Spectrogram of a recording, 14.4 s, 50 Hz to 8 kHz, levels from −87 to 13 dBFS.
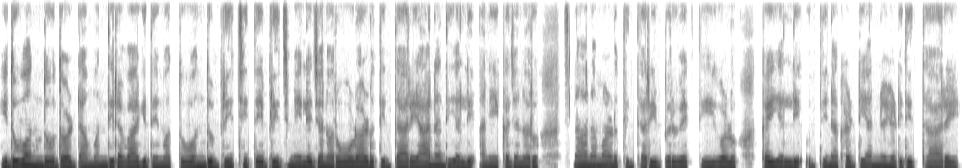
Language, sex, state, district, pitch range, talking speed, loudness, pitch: Kannada, female, Karnataka, Bidar, 195-210 Hz, 100 wpm, -16 LUFS, 200 Hz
